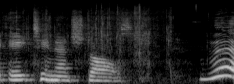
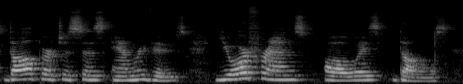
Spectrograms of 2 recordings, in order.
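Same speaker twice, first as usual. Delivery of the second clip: softer, even read-aloud voice; reading a letter aloud; 6 dB quieter than usual. Real, not acted. Vlogger reads gift senders' note to viewers, softly read aloud.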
